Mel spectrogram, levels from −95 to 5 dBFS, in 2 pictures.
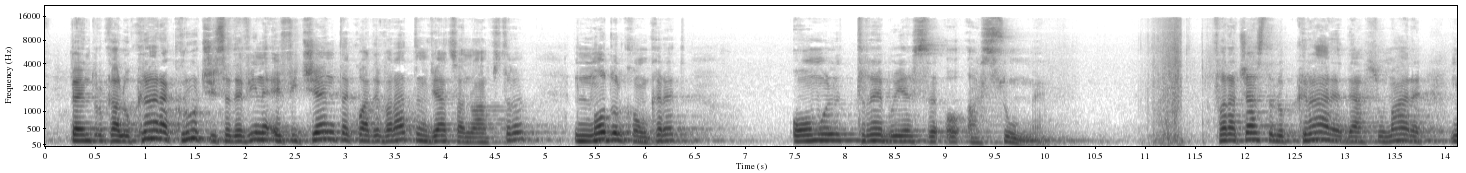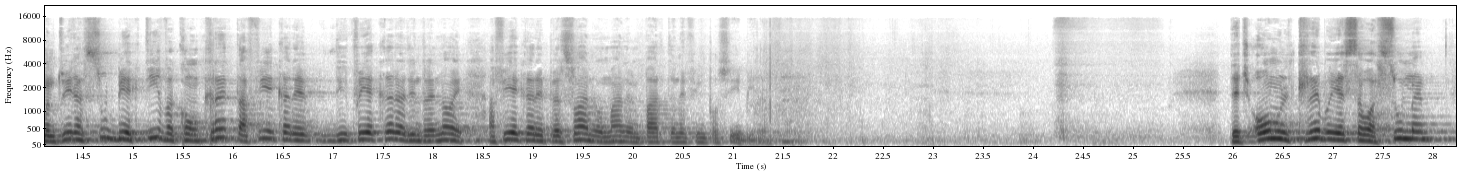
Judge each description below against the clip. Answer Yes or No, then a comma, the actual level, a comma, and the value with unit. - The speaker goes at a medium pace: No, slow, 105 wpm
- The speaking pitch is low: No, medium, 170 Hz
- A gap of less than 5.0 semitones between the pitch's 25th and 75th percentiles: Yes, average, 4.0 semitones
